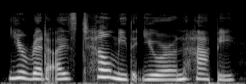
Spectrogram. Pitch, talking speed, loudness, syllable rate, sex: 250 Hz, 220 wpm, -16 LUFS, 5.5 syllables/s, female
